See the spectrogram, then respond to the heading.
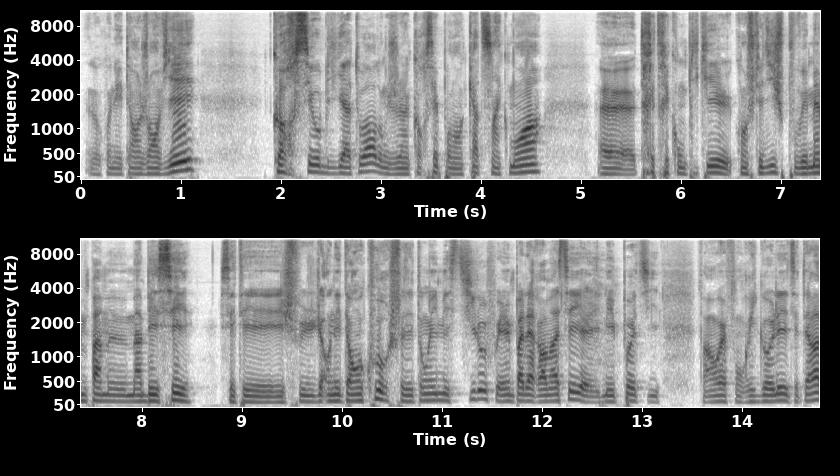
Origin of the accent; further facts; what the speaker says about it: Lorraine, Grand Est, France; also born or lived in Paris / Ardèche; mes parents sont originaires de la région Lorraine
